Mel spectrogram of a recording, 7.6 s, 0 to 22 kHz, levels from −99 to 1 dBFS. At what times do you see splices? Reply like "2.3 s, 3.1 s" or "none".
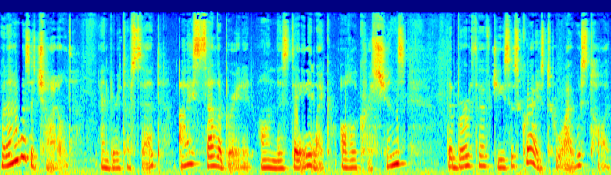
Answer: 2.2 s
